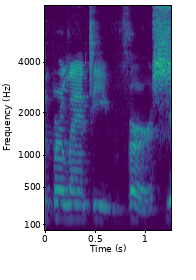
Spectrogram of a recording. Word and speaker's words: Berlanti: Berlanti verse. – Yes. – Is that, am I pronouncing that correctly? – Sure. Sounds good.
